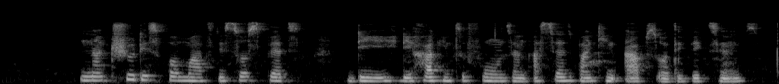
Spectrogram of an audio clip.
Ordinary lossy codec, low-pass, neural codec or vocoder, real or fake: none; 7.2 kHz; none; real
